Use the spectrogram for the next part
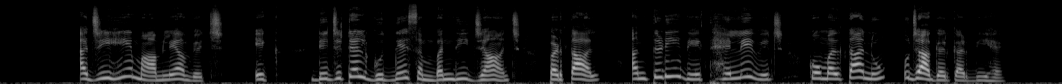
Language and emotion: Punjabi, neutral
